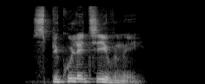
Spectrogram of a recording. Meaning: speculative
- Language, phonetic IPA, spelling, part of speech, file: Russian, [spʲɪkʊlʲɪˈtʲivnɨj], спекулятивный, adjective, Ru-Спекулятивный.ogg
